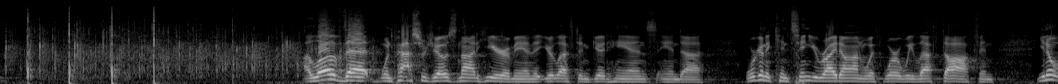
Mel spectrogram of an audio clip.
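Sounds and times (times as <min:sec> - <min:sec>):
audience applause: 0:00.0 - 0:03.8
speech: 0:03.0 - 0:10.5.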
